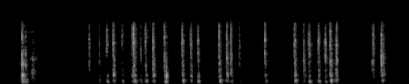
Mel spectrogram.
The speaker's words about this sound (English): Oh, y'all heard me typing?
